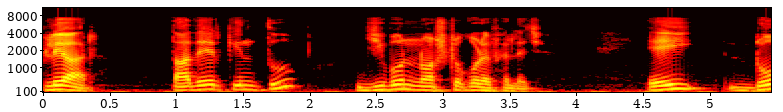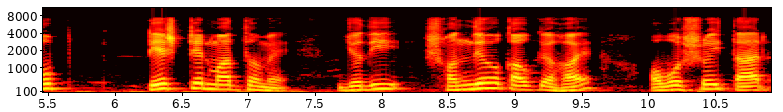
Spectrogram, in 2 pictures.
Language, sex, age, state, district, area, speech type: Bengali, male, 30-45, West Bengal, North 24 Parganas, urban, spontaneous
